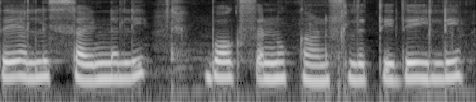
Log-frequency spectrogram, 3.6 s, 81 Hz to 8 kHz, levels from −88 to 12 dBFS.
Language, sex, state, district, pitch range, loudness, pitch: Kannada, female, Karnataka, Bidar, 230-250 Hz, -13 LUFS, 240 Hz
